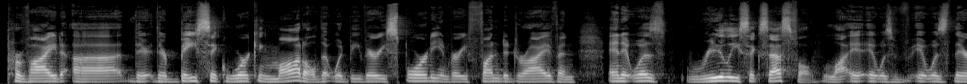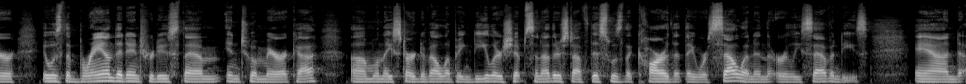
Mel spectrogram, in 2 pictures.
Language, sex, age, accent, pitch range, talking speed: English, male, 30-49, American, 130-155 Hz, 185 wpm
